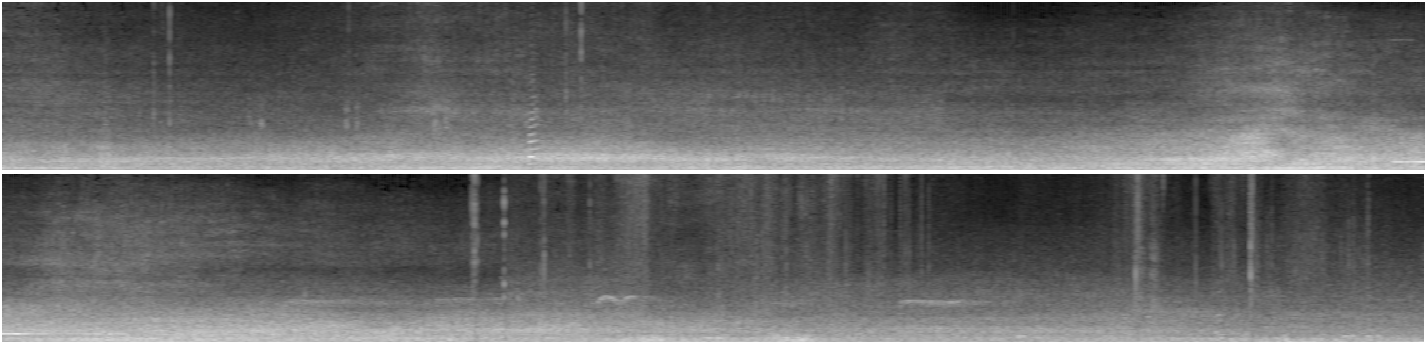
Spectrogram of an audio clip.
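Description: Steady city road traffic, a continuous rumble and hiss of cars, with one vehicle passing louder about halfway through.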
